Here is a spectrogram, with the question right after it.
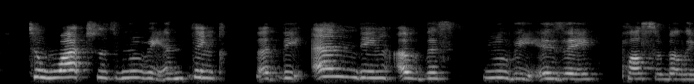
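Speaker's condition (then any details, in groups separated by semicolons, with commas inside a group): Cerebral palsy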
